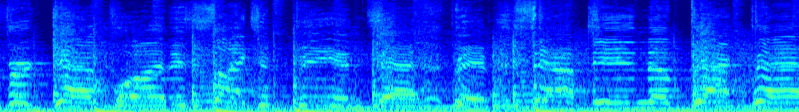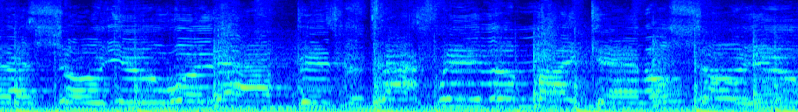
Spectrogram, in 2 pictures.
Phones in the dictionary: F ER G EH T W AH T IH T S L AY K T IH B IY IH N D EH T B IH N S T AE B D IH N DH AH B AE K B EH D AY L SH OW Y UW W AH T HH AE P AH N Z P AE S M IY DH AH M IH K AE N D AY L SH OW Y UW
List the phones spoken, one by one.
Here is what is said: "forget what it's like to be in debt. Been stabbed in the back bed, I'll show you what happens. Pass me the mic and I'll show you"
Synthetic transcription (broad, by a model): F ER G EH T W AH T IH T S L AY K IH B IY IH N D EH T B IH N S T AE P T IH N DH AH B AE K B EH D AY SH OW Y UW W AH T HH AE B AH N P AE S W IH DH AH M IH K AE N AY L SH OW Y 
